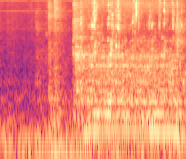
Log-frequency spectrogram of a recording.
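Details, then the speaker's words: Truck with new fuel pump that ran on brake cleaner but got no fuel, key cycled on and off: pump kicks on with steady low hum and fuel gurgling through the line; pump primes and works, fuel filter suspected, possibly low on gas. "Okay turn it off turn on yeah it's still pushing out more than it was okay go ahead and turn it off all right so it's working"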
